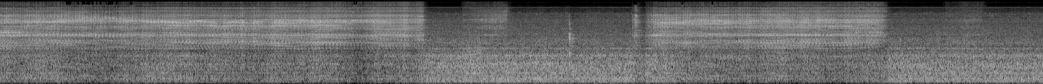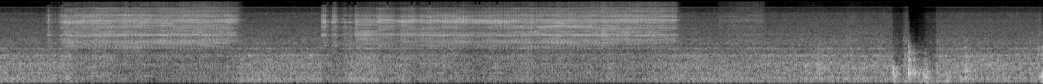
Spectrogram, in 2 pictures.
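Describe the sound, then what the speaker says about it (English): A shear scraper cuts a wooden offcut spinning on a lathe, giving a steady, close rasping scrape that runs continuously with brief bursts of brighter hiss throughout. "Again, shear scraper."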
